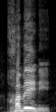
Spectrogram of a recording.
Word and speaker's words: Khamenei: Khamenei would be how it's pronounced.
